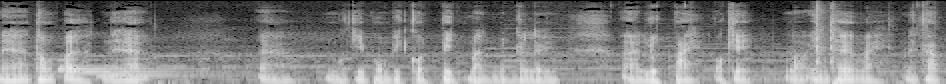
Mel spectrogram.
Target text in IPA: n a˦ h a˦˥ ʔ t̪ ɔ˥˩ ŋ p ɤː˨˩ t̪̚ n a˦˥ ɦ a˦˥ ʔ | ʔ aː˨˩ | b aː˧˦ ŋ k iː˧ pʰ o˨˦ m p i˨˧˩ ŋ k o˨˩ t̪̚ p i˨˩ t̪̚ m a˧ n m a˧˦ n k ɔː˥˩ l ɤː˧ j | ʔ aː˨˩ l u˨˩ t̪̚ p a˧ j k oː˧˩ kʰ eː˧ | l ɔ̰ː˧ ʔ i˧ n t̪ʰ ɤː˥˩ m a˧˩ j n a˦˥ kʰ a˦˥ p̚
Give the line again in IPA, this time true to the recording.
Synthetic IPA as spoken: n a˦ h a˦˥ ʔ t̪ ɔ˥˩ ŋ p ɤː˨˩ t̪̚ n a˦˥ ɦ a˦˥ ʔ | ʔ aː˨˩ | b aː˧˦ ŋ k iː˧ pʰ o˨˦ m p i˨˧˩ k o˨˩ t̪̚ p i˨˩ t̪̚ m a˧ n m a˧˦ n k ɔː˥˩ l ɤː˧ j | ʔ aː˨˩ l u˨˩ t̪̚ p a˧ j ʔ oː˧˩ kʰ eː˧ | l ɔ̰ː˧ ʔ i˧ n t̪ʰ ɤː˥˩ m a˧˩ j n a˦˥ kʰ a˦˥ p̚

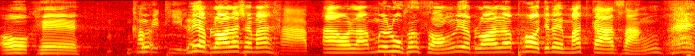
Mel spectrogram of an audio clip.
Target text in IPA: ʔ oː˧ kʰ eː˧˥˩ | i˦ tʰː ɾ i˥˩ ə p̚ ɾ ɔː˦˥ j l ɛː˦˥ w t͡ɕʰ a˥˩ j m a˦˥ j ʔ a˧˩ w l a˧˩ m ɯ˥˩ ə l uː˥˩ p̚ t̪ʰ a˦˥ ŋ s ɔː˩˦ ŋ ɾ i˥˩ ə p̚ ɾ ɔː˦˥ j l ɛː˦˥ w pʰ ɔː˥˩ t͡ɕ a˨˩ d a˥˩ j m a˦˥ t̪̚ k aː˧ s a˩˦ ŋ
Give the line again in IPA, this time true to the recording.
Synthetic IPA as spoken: ʔ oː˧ kʰ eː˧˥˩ | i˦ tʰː ɾ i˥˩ ə p̚ ɾ ɔː˦˥ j l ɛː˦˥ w t͡ɕʰ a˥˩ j m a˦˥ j ʔ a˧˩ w l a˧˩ m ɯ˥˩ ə l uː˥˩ k̚ t̪ʰ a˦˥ ŋ s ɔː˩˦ ŋ ɾ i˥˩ ə p̚ ɾ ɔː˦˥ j l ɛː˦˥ w pʰ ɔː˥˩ t͡ɕ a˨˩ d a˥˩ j m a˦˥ t̪̚ k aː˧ s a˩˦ ŋ

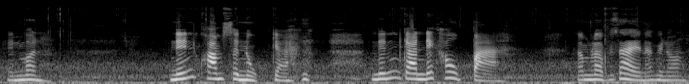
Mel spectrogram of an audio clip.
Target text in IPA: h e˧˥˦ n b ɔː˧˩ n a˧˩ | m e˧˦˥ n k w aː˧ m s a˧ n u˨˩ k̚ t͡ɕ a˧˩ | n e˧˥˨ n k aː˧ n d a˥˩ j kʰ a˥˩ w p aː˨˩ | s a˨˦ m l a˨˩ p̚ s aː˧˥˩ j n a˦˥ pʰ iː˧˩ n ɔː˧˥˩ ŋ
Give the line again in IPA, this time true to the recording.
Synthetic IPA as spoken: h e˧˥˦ n b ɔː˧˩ n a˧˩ | n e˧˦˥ n kʰ w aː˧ m s a˧ n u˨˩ k̚ t͡ɕ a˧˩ | n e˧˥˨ n k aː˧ n d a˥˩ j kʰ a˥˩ w p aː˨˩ | s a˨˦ m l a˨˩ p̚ s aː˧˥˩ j n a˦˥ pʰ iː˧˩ n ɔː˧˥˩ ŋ

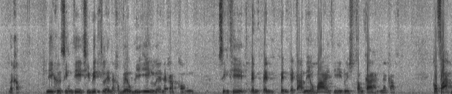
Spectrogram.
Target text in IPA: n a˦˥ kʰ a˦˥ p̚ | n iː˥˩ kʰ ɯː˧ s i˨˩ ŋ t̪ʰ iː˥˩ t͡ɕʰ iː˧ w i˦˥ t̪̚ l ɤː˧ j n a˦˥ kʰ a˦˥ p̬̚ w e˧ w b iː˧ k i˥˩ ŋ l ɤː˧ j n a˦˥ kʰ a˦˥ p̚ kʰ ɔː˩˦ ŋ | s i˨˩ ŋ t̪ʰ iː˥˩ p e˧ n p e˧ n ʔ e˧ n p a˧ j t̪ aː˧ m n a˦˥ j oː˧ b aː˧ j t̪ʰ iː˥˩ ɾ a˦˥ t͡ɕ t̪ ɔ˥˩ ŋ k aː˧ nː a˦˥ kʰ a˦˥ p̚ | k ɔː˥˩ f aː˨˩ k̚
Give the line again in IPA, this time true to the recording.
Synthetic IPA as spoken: n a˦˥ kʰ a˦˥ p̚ | n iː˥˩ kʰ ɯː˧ s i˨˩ ŋ t̪ʰ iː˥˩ t͡ɕʰ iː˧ w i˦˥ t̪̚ l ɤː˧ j n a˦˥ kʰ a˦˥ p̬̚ w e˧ w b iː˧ ʔ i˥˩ ŋ l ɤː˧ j n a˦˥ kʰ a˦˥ p̚ kʰ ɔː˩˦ ŋ | s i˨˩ ŋ t̪ʰ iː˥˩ p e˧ n p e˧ n p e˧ n p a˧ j t̪ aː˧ m n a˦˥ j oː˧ b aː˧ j t̪ʰ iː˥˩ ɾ i˦˥ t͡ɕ t̪ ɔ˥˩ ŋ k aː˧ nː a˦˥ kʰ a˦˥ p̚ | k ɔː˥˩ f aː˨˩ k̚

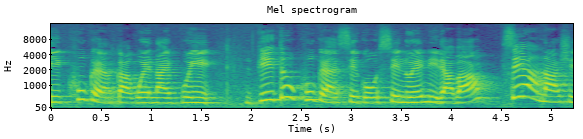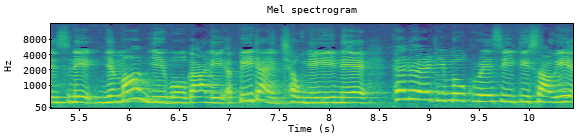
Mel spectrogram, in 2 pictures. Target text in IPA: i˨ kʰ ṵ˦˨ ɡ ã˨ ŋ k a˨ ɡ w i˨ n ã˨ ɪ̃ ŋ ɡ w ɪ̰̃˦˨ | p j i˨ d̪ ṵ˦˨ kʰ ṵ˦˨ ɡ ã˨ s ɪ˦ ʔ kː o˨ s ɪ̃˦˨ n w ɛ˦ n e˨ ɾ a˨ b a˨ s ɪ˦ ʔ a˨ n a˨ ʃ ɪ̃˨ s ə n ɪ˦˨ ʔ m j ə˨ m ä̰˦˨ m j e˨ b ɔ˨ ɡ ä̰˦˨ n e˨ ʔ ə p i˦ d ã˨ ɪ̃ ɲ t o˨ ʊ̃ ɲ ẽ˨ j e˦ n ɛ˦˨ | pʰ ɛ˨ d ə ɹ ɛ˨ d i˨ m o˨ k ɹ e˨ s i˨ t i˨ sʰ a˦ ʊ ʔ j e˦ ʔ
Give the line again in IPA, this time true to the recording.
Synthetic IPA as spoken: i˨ kʰ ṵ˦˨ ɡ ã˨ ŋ k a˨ ɡ w ɛ˨ n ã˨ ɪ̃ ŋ ɡ w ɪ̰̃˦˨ | p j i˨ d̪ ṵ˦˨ kʰ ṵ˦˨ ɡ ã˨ s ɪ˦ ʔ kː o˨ s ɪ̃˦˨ n w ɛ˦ n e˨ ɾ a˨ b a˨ s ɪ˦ ʔ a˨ n a˨ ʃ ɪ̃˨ s ə n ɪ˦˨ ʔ m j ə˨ m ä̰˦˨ m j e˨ b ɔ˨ ɡ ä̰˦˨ n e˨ ʔ ə p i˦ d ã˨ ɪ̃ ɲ t͡ɕʰ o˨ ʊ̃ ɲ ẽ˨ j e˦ n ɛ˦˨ | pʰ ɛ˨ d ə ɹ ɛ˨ d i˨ m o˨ k ɹ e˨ s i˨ t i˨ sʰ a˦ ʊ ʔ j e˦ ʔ

